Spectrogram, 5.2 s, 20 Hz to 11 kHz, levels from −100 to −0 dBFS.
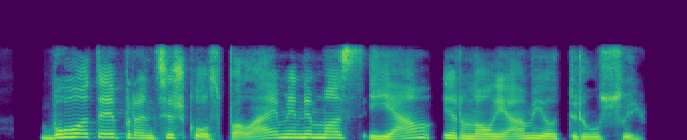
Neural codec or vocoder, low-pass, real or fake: codec, 16 kHz, 2 kbps, X-Codec, WavLM features, trained on Multilingual LibriSpeech; 7.2 kHz; fake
